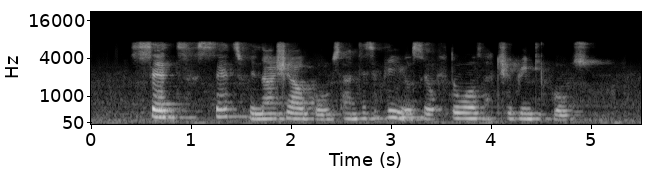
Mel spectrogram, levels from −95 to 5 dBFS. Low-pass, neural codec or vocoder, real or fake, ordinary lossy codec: 7.2 kHz; codec, 16 kHz, 4 kbps, X-Codec, HuBERT features, trained on general audio; fake; none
